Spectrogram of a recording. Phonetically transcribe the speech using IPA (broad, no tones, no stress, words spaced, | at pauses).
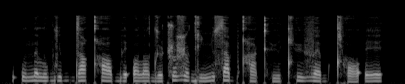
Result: ʔunəluɡlyb da qʰɔbe ʔɔlɔdøʈ͡ʂɔ ʐœɡiɲus abqʰe kʰycʰy vɛb cʰɔʔe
